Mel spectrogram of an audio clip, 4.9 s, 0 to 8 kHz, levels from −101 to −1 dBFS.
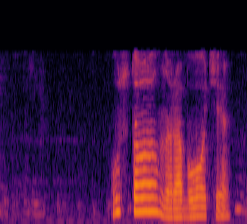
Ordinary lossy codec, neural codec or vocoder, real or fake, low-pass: AAC, 16 kbps; none; real; 7.2 kHz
